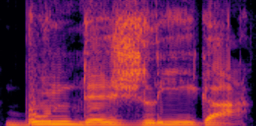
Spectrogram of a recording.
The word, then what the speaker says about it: Bundesliga: The Bundesliga, I believe it's pronounced. – Yeah, it's pronounced Bundesliga.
